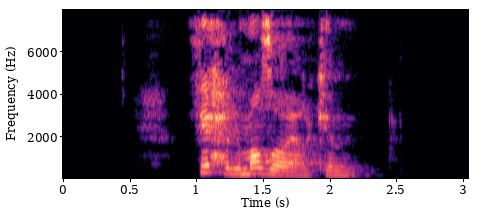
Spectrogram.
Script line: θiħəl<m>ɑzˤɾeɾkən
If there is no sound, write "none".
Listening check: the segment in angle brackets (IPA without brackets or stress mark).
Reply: m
